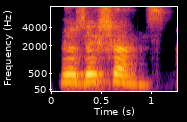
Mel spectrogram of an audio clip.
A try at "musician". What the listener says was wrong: No S. Musician, not musicians. Musician.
